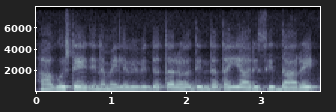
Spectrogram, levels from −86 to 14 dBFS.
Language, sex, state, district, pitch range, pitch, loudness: Kannada, female, Karnataka, Bidar, 225-230 Hz, 225 Hz, -16 LUFS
